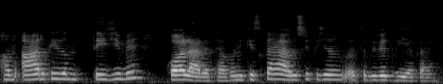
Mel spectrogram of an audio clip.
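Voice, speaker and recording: Young woman, mellow dark tone, soft halting personal vlog storytelling. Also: fairly high pitch, lo-fi sound. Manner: soft, halting retelling with many quoted voices. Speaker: vlogger.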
